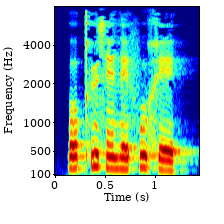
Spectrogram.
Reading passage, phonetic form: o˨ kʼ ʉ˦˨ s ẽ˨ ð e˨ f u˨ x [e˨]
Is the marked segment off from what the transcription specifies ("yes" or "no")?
no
